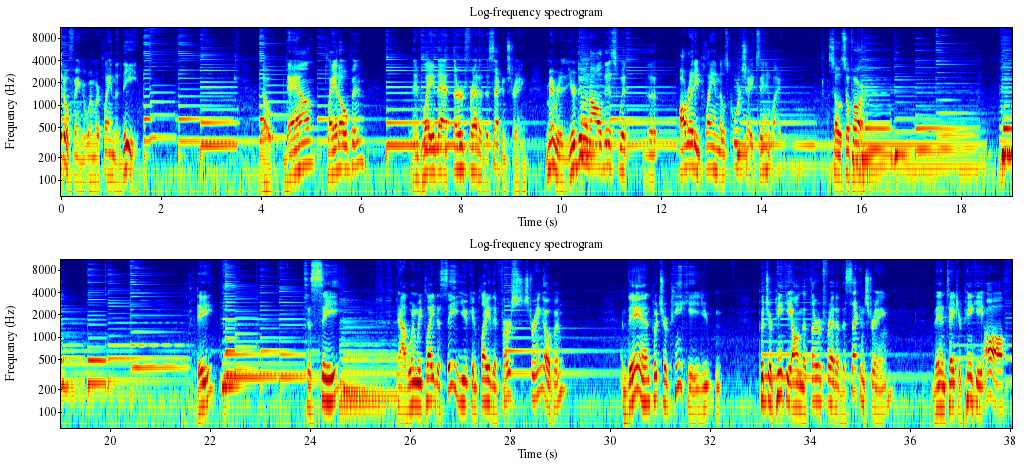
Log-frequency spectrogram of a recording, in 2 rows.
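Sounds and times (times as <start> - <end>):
acoustic guitar picking: 0.0 - 38.0.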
